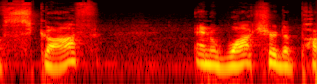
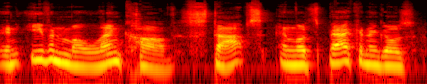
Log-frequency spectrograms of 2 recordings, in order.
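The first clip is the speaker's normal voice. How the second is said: ordinary talk, nothing marked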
